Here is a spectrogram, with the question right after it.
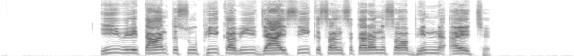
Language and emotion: Maithili, neutral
